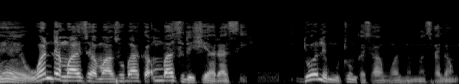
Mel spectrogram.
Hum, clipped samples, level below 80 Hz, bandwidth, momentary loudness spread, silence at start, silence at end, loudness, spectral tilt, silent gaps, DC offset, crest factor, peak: none; under 0.1%; -58 dBFS; 8 kHz; 17 LU; 0 s; 0 s; -24 LUFS; -5 dB/octave; none; under 0.1%; 16 dB; -8 dBFS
